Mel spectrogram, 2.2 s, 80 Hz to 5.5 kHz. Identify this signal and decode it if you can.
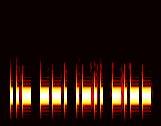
Morse code, heard as a keyed tone, about 30 wpm, 700 Hz. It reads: UGLY
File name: Pinocchio / Pinocchio ch4 30 30 ik1hge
